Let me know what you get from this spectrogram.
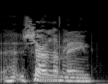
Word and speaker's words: Charlemagne: Justinian and Charlemagne. – Charlemagne.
